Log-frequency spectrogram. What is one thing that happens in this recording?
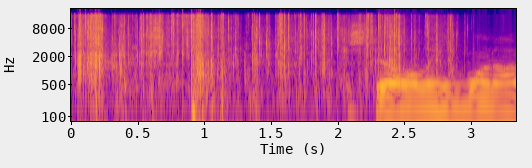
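A foil wrapper crinkles and rustles loudly as it is torn open.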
